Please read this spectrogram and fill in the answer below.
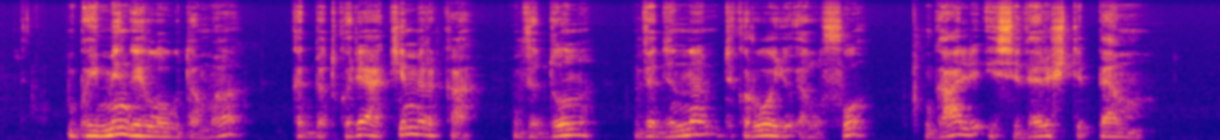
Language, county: Lithuanian, Kaunas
